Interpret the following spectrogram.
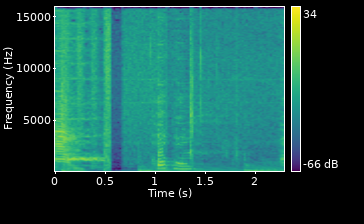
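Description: Bird-call sound effects: a held pitched call at the start and a single falling call about a second in, over a low steady hum.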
